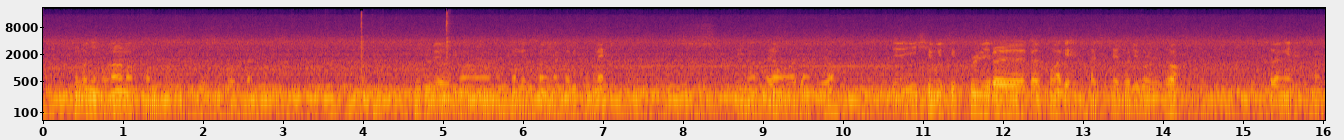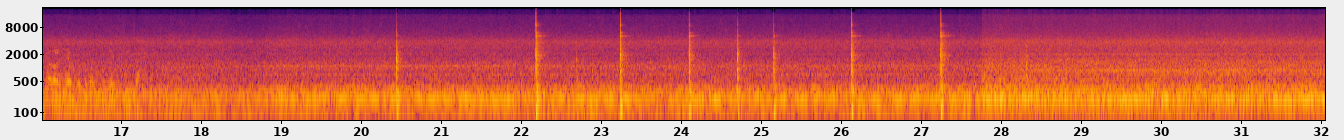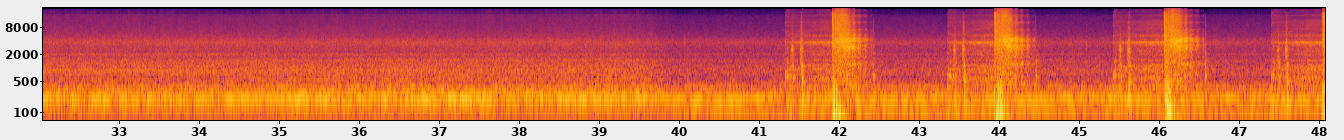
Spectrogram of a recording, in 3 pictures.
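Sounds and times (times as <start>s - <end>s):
steady machine hum: 0.0s - 48.0s
loud noisy bursts: 41.4s - 42.5s, 43.4s - 44.5s, 45.4s - 46.6s, 47.4s - 48.0s.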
